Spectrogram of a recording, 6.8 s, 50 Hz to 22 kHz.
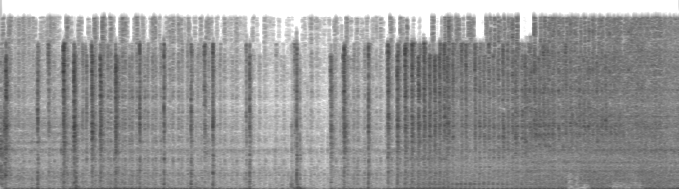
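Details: John Deere LA120 lawn tractor with a 21 hp Briggs twin (owner thinks), 204 hours, given as non-runner, battery on 50 A boost charge: small petrol engine stumbles and surges unevenly after starting, never settling; running rough, cause not yet clear.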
